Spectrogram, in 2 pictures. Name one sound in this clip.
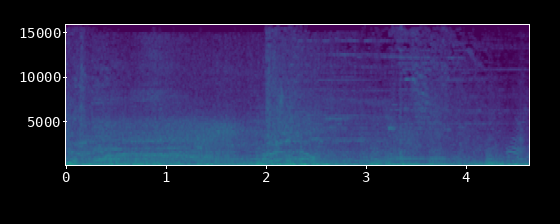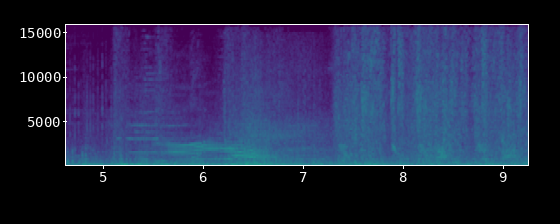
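Icy blasts crackle and whoosh.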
